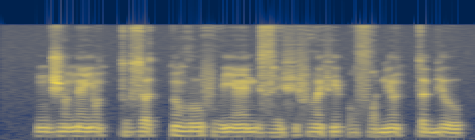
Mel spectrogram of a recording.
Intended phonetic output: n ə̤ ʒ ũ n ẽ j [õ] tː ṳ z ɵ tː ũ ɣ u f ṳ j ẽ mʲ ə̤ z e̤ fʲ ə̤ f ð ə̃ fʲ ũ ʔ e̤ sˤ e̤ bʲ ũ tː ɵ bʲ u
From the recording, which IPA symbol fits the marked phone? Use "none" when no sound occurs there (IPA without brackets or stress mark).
ũ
